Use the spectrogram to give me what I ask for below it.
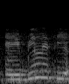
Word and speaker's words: ability: So part B, then ability or ability, which emphasizes the second syllable.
